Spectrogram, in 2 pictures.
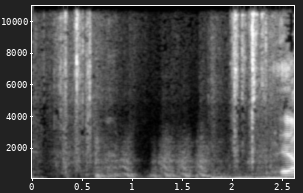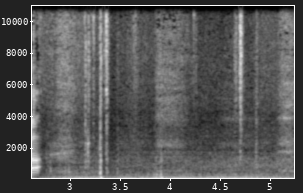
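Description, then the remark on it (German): Keys jingle, then the engine of a small car that has stood out in the cold cranks with a rising whine and catches at about two seconds, settling into a steady low idle hum. A voice speaks briefly near the start. “Dass der kleine Kamerad auch anspringt, nachdem er jetzt die ganze Zeit hier so in der Kälte rumstand.”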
